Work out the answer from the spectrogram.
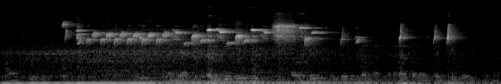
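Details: European goldfinch recorded in 2010 delivers a rapid stream of high, bubbly twittering notes with a few sharp sparkling chirps, trailing off into scattered short calls; soft low hum behind.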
